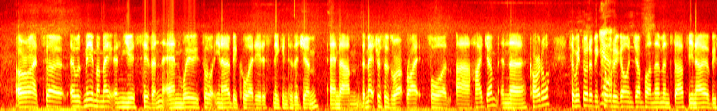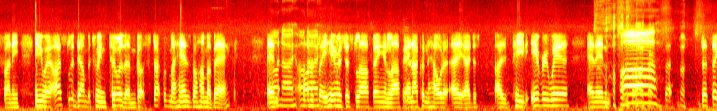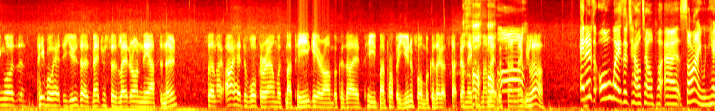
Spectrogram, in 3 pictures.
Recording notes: we're live from a billboard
